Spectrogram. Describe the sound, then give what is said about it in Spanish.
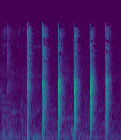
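Six sharp hand claps in a steady, deliberate rhythm, each a crisp smack with a quick decay, preceded by a faint lighter clap; no voices. “Oye, te, voy a aplaudir, weón.”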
